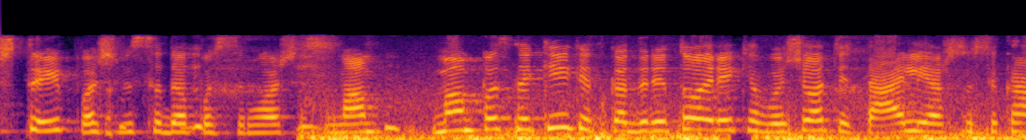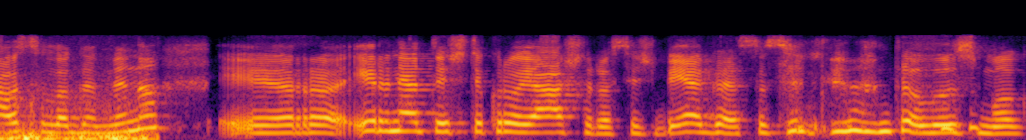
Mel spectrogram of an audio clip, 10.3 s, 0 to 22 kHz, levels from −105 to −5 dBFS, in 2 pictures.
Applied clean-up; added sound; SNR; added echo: none; Wind; -1 dB; none.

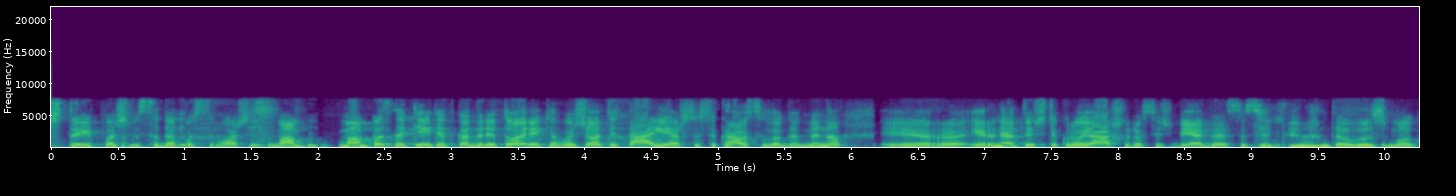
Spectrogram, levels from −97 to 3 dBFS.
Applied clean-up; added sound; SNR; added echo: none; none; none; none.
